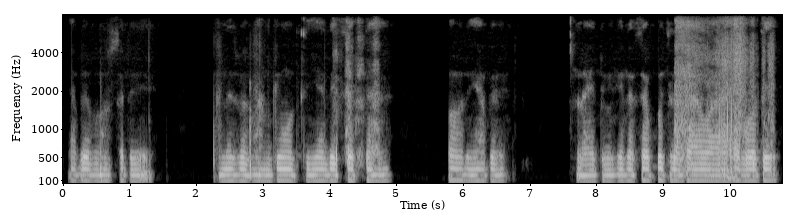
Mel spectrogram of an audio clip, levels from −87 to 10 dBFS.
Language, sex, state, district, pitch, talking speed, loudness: Hindi, male, Chhattisgarh, Raigarh, 100 Hz, 140 wpm, -18 LUFS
